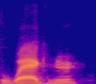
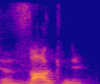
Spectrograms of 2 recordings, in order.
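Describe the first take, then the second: First: The name is said with an American pronunciation. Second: The name is said with a German pronunciation. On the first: "in America it's Wagner" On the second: "in Germany it's Wagner"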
